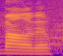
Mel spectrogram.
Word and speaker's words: Molyneux: that's how you pronounce his name. Peter Molyneux.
